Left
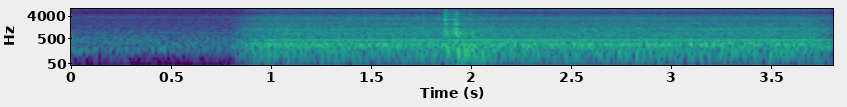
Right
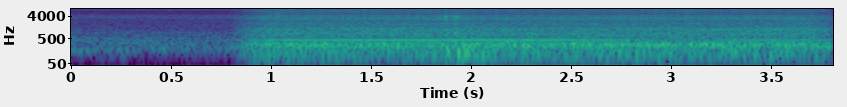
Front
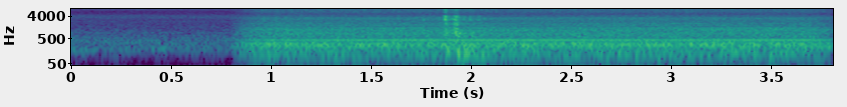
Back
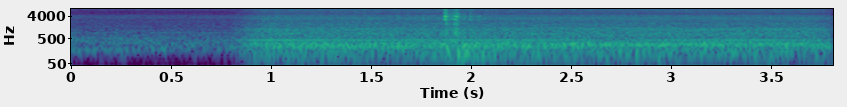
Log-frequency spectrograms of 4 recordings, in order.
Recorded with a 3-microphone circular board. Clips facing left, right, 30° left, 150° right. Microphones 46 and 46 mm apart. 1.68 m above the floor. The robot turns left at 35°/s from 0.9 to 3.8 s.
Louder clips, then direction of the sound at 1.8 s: Left 5 dB, front 6 dB; 90° left.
